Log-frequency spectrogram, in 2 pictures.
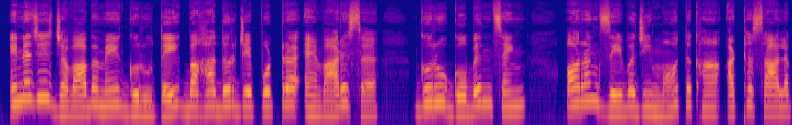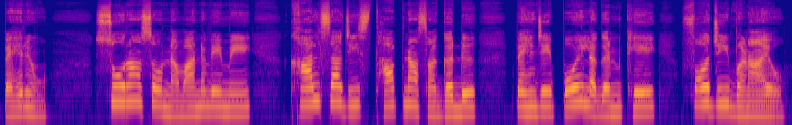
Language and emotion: Sindhi, neutral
